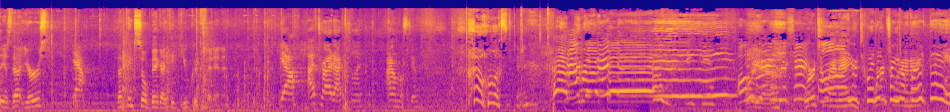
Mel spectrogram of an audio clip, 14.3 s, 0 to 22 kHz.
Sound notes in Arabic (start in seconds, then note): 6.8 يضحك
